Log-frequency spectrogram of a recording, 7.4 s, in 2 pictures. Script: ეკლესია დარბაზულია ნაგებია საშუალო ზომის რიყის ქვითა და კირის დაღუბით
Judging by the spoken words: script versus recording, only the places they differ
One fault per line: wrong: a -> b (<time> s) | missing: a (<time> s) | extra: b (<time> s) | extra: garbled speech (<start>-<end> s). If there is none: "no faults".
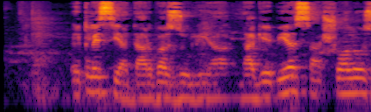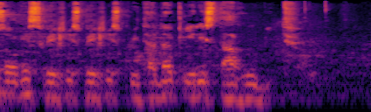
extra: რიყის (4.6 s)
